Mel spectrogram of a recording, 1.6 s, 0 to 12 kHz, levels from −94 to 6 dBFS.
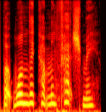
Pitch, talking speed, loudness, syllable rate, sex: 250 Hz, 265 wpm, -19 LUFS, 4.9 syllables/s, female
